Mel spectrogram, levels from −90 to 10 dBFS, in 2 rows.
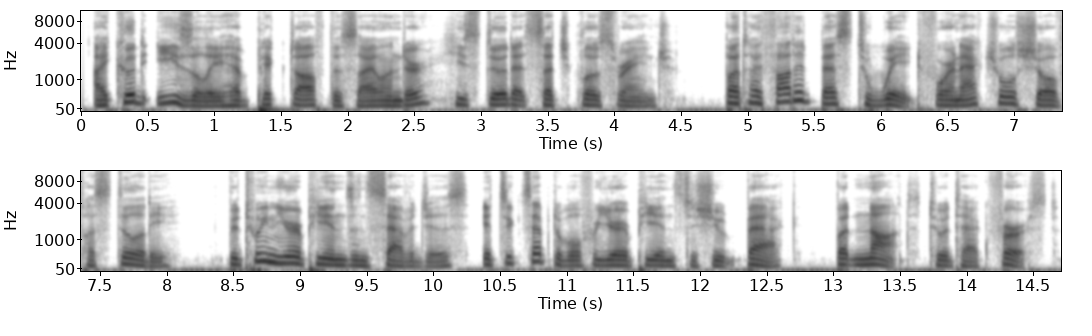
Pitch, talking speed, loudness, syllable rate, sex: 140 Hz, 175 wpm, -19 LUFS, 4.9 syllables/s, male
